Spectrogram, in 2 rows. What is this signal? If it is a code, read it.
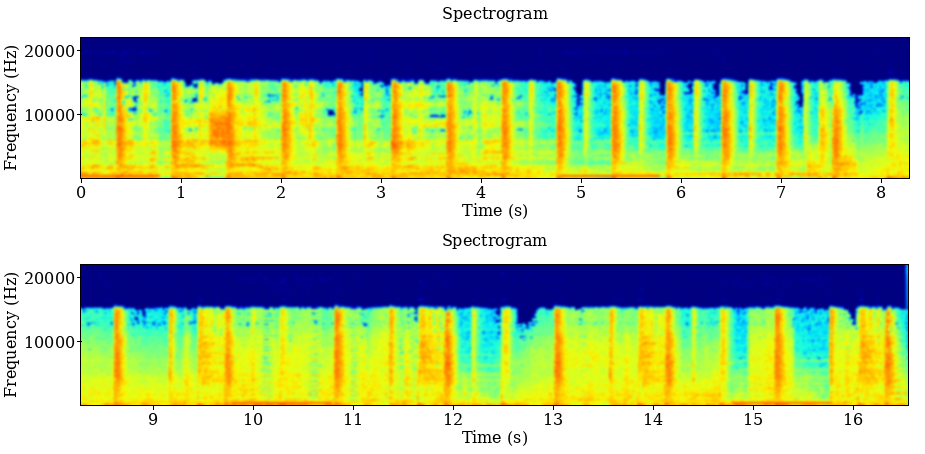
Ringback tone (Europe, 425 Hz), with noise.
